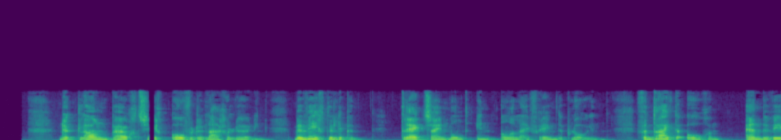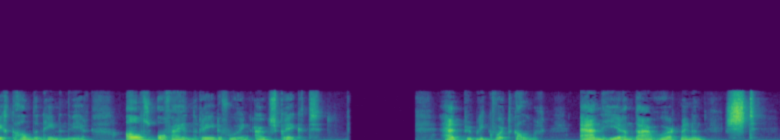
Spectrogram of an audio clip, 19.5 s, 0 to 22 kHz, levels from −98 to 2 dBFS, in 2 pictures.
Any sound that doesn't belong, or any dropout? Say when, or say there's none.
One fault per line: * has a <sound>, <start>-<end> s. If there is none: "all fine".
* has a dropout, 1.9-1.9 s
